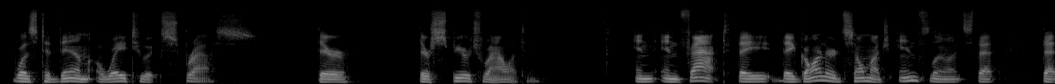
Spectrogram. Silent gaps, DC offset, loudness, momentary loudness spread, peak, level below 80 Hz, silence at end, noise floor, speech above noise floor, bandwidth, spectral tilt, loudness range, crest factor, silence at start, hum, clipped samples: none; under 0.1%; -38 LUFS; 10 LU; -16 dBFS; -82 dBFS; 0 s; -81 dBFS; 43 dB; 17 kHz; -4.5 dB/octave; 4 LU; 22 dB; 0.15 s; none; under 0.1%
